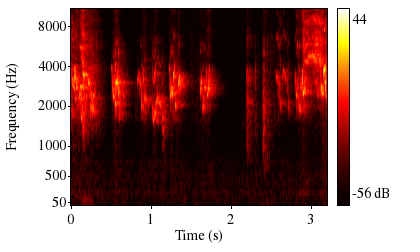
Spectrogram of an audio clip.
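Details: Conure parakeet giving short, raspy chirping notes in quick bursts, with a brief pause before a louder harsh squawk at the end.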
